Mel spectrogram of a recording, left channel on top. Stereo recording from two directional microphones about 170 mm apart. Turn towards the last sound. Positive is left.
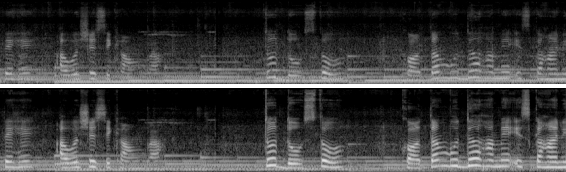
turn(degrees=-55)  # may be behind; listen again after turning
